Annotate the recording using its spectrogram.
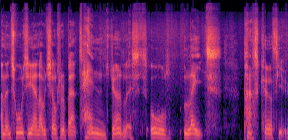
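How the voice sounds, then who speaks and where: A man in an English accent talks at a moderate pace. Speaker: investigative journalist. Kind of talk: interview. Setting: studio. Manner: animated, halting with repetitions.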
